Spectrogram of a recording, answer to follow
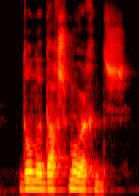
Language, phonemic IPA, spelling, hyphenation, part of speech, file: Dutch, /ˌdɔn.dər.dɑxsˈmɔr.ɣəns/, donderdagsmorgens, don‧der‧dags‧mor‧gens, adverb, Nl-donderdagsmorgens.ogg
- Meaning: on Thursday morning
